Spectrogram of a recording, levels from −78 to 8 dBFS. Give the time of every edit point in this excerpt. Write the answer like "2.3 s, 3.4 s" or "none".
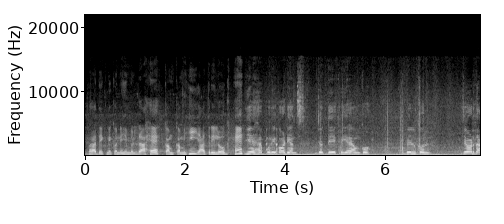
3.2 s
